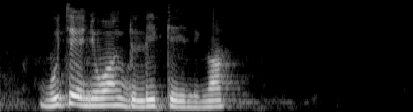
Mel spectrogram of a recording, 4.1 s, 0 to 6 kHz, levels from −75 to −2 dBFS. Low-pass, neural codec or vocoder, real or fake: 5.4 kHz; codec, 16 kHz, 4 kbps, FunCodec, trained on LibriTTS, 50 frames a second; fake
